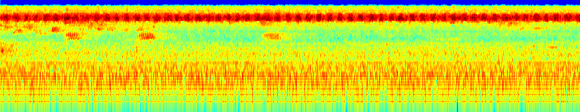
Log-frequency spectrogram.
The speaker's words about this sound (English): Okay. And they can soak in the crickets. They can soak in the Carolina heat because, it's thick.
